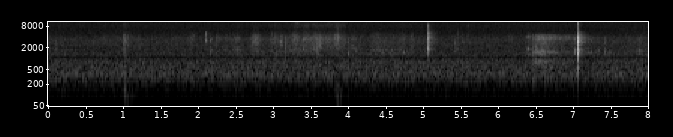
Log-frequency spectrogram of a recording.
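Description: Metal parts of a lock mechanism click and clank as they are handled.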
